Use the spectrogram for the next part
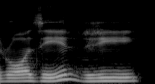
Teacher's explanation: لیکن جب زیر اس پہ لگ جائے گا تو اس کی آواز باریک ہو جائے گی۔ را زیر ری، ٹھیک ہے۔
